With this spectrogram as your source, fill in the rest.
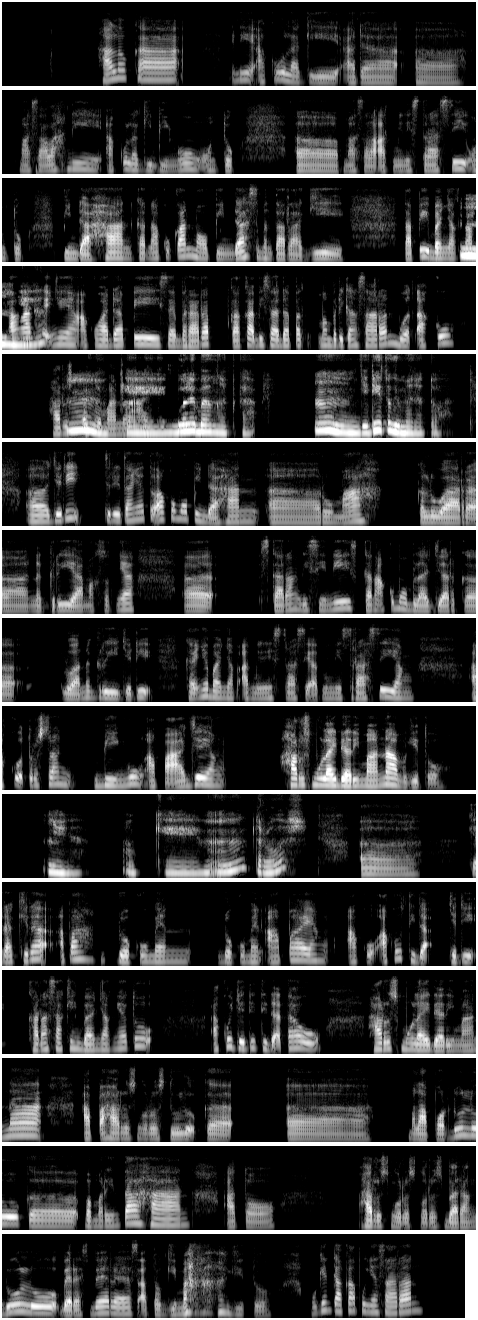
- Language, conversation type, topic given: Indonesian, advice, Apa saja masalah administrasi dan dokumen kepindahan yang membuat Anda bingung?
- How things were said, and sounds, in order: tapping; other background noise; in English: "gimana"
